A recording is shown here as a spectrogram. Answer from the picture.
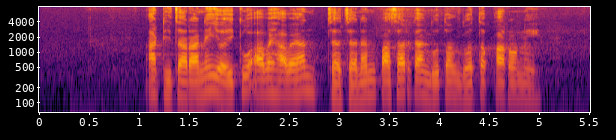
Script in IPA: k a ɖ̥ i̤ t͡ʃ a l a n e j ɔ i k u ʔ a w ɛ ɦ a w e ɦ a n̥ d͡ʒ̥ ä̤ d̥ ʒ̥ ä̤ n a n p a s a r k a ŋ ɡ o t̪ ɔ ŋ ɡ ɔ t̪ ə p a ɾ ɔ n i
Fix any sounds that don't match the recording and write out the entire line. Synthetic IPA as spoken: ʔ a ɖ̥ i̤ t͡ʃ a ɾ a n e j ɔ i k u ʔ a w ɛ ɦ a w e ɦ a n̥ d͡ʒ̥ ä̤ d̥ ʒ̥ ä̤ n a n p a s a r k a ŋ ɡ o t̪ ɔ ŋ ɡ ɔ t̪ ə p a ɾ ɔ n e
